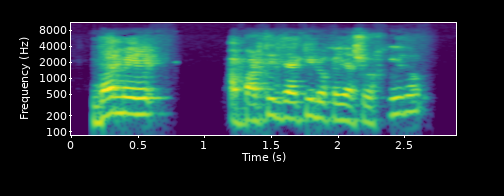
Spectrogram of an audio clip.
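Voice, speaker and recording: Fairly slow in pace, a man speaks with a dark, mellow tone. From Galicia, Spain (Vigo). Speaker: podcast host and community organizer. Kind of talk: casual chat. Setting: video call.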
